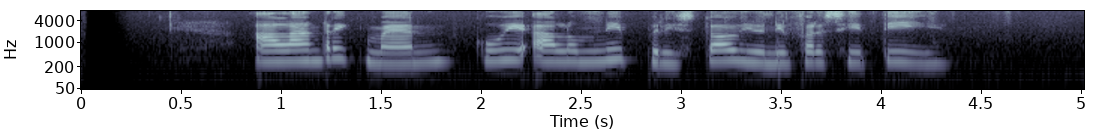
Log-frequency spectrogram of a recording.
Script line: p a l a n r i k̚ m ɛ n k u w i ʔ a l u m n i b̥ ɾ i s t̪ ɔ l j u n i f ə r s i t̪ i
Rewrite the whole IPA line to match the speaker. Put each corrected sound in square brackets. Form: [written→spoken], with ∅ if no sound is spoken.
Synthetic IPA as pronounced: [p→ʔ] a l a n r i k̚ m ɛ n k u w i ʔ a l u m n i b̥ ɾ i s t̪ ɔ l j u n i f ə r s i t̪ i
